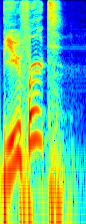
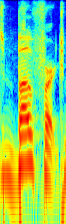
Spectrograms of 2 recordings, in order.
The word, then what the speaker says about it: Beaufort: Is it Beaufort? – No. – Beaufort. – Beaufort. – Beaufort's the one in South Carolina. – The South Carolinians mispronounce it. North Carolina, it is Beaufort.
